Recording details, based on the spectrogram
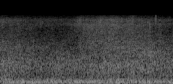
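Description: Steady wind and waves rolling against a bank make a continuous, loud broadband rush with no clear breaks and no voices.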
